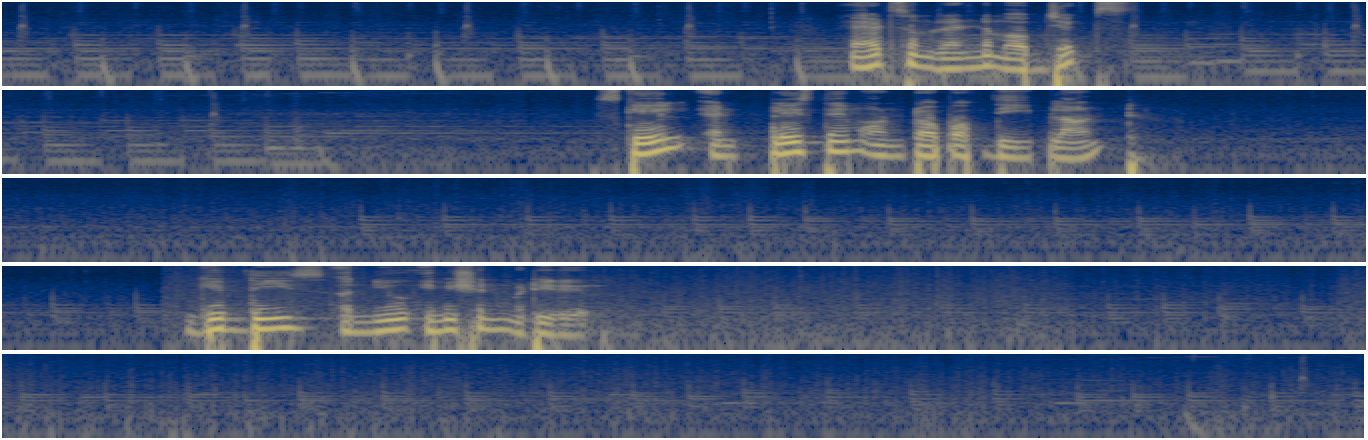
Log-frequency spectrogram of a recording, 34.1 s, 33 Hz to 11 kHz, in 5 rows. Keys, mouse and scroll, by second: 1.0 shift+d, 3.0 middle click, 3.8-6.0 shift+middle drag, 6.0 shift+a, 9.4 ctrl+z, 12.7 s, 13.8 g, 15.4 scroll up 3, 15.6-17.3 shift+middle drag, 17.3 s, 19.5 g, 20.8-21.2 right drag, 22.3-26.0 drag, 28.5-30.7 drag, 31.6 click, 32.6 click, 32.9 click, 33.5 click, 33.8 scroll down 3.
